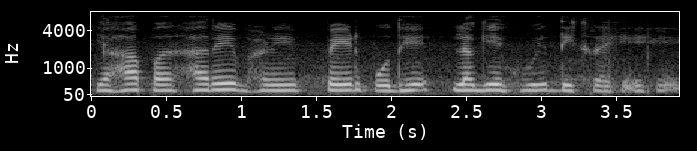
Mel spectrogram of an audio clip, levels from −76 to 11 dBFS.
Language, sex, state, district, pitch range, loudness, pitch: Hindi, female, Madhya Pradesh, Dhar, 200-210 Hz, -15 LUFS, 205 Hz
